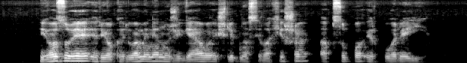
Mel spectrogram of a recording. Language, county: Lithuanian, Telšiai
